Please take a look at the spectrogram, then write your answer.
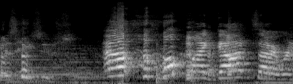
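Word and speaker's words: Heyzeus: his last name is Zeus No no no like Jesus his name is Jesus it's spelled h e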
